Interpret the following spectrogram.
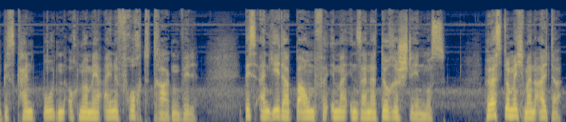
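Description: A man's voice: mid-range voice, fairly bright tone, lightly acted. Man playing tense, embittered farmer's son. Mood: reproachful, foreboding. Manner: incantatory, reproachful, deliberate repetition. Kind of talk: literary radio drama acting.

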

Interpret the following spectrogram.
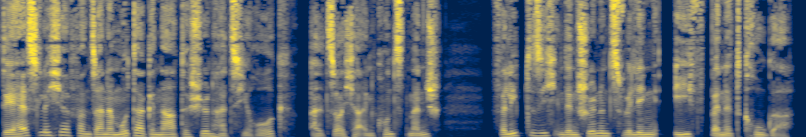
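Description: Lowish-voiced man reading literary prose. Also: animated, normal speed, no room sound, clean studio sound. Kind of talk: literary scripted narration.

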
